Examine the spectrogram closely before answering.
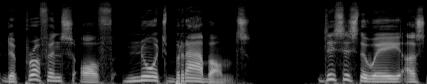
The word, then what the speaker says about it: Noord-Brabant: accent the province of n brabant this is the way as duchies say n brabant n brabant there is a very slight emphasis on the first syllable of the second word n Brant n bra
